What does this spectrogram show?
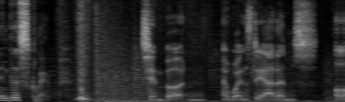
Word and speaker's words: Burton: Martin Steve Martin bill clayti Bill Clinton and Tim Burton Tim Burton here's a fun treat her for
